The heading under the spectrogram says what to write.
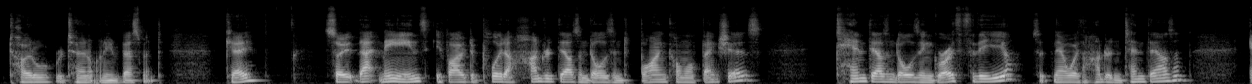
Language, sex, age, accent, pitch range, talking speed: English, male, 20-39, Australian, 100-135 Hz, 135 wpm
